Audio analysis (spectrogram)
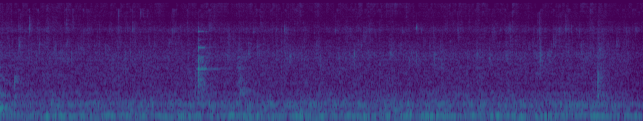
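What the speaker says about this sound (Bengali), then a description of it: "একটু লাল লাল করে কিন্তু ফুলকপিগুলোকেও ভেজে নিতে হবে।" Cauliflower florets fry in a pan, a quiet, low continuous sizzle with a few faint clinks and scrapes from stirring.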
